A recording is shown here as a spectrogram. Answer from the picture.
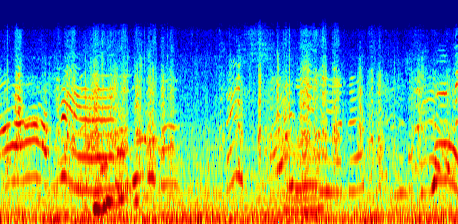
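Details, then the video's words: A flock of birds flying around Marina Mall in Kuwait gives rapid, overlapping squeaky chirps and bent tonal calls, some high and some low, against continuous crowd noise. "Angry Birds at Marina Mall (Noisy Birds)"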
